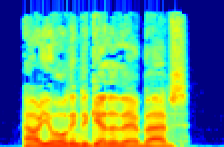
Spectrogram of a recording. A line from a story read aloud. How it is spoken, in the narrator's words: Amos asked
